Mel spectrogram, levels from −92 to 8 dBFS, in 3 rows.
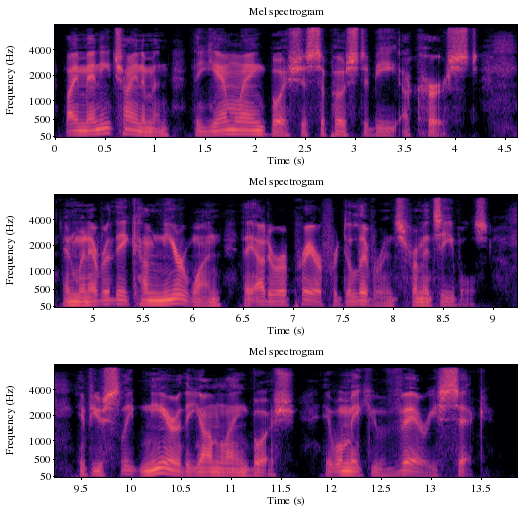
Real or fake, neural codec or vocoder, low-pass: real; none; 7.2 kHz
